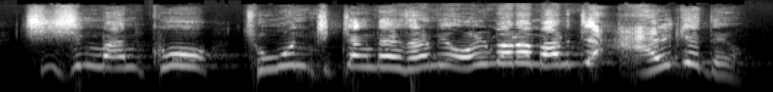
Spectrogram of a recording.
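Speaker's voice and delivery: ordinary talk, nothing marked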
